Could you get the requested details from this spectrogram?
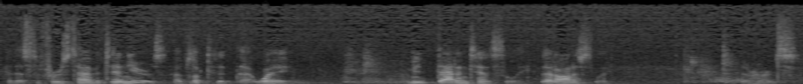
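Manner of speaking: fighting tears as the confession lands; choked up. Real, not acted. Killer admitting the truth in an interview, real choked-up voice. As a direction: voice rising and breaking with held-back tears. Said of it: "he gets choked up".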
